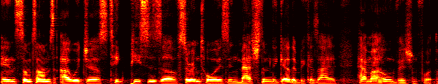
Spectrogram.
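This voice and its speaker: In a slight Southern US accent, a man with a fairly low pitch speaks in a monotone, flat way at a moderate pace, on a very clean recording with a silent background. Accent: slight Southern twang. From Pennsylvania, US. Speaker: engineer, podcast guest. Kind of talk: interview conversation.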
